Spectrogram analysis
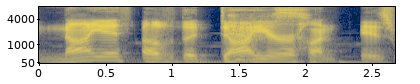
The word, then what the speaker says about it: Neyith: I if I say wrong okay so it's nayeth of the dire hunt and if I said it wrong it's because Seth told me and I'm sticking to that story you got it right nayeth of the dire hunt is what we're looking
